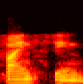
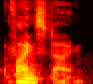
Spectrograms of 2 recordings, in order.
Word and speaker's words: Feinstein: and um uh and in German is pronounced uh Feinstein yeah I I agree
